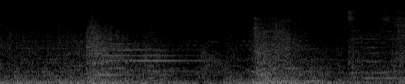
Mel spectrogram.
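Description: Cartoon soundtrack playing quietly in the background: music under the crashes and clangs of a giant-robot fight.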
